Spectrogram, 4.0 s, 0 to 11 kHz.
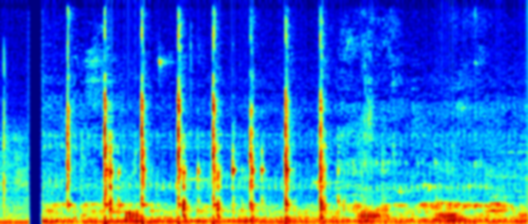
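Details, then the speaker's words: Kymco Visar 110 scooter, over 5 years old, with a knocking noise inside the engine; the removed crankshaft is turned by hand: sharp uneven metallic clacks from excessive big-end play; worn connecting rod big-end, side bearings still good. "At yun na nga guys malaki na ang tunog ng kanyang connecting rod."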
